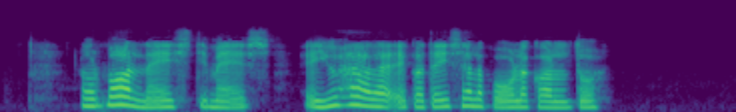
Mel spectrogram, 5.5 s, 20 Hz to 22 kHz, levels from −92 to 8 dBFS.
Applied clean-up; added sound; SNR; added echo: none; none; none; none.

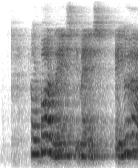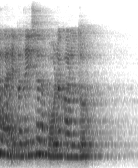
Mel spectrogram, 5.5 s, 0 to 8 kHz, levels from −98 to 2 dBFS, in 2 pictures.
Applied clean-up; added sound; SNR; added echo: none; none; none; reverberation time 0.9 s.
